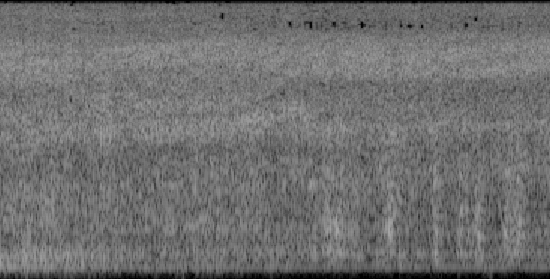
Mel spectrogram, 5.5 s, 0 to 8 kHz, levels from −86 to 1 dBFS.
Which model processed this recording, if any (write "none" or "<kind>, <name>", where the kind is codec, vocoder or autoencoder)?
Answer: none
